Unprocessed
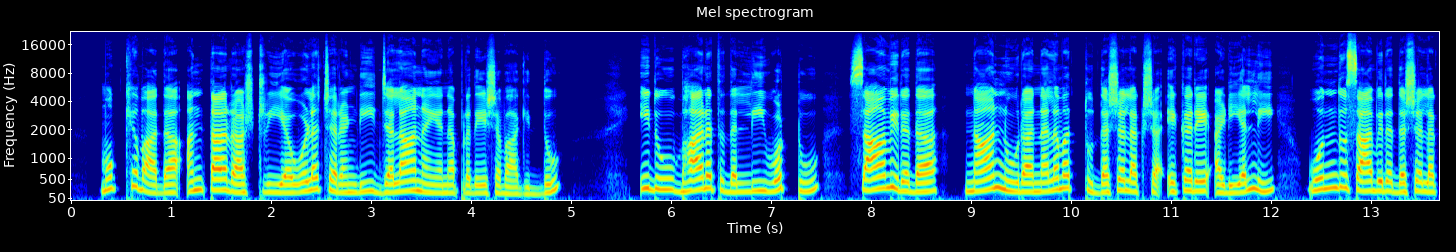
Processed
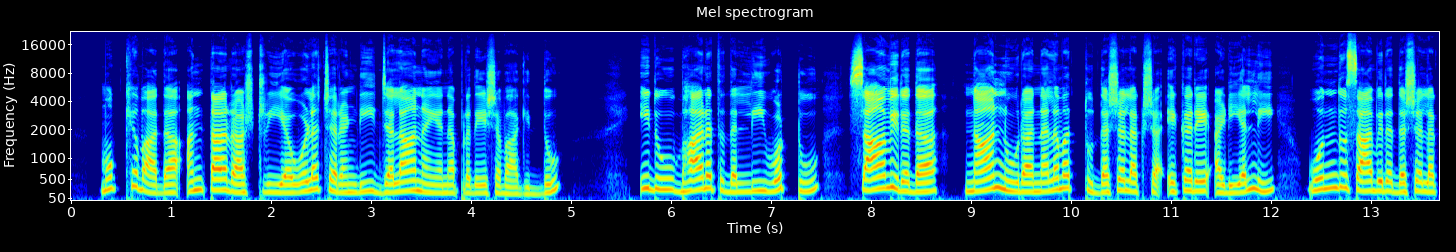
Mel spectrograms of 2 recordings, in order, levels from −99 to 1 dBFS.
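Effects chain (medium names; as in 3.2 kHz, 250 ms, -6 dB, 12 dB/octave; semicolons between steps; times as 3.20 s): 7.22–9.36 s: peaking EQ 5.6 kHz +10.5 dB 1.3 oct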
